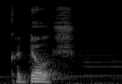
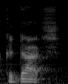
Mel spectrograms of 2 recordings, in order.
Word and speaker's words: kadosh: the same hebrew word kadosh or some will pronounce kadash it means to be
